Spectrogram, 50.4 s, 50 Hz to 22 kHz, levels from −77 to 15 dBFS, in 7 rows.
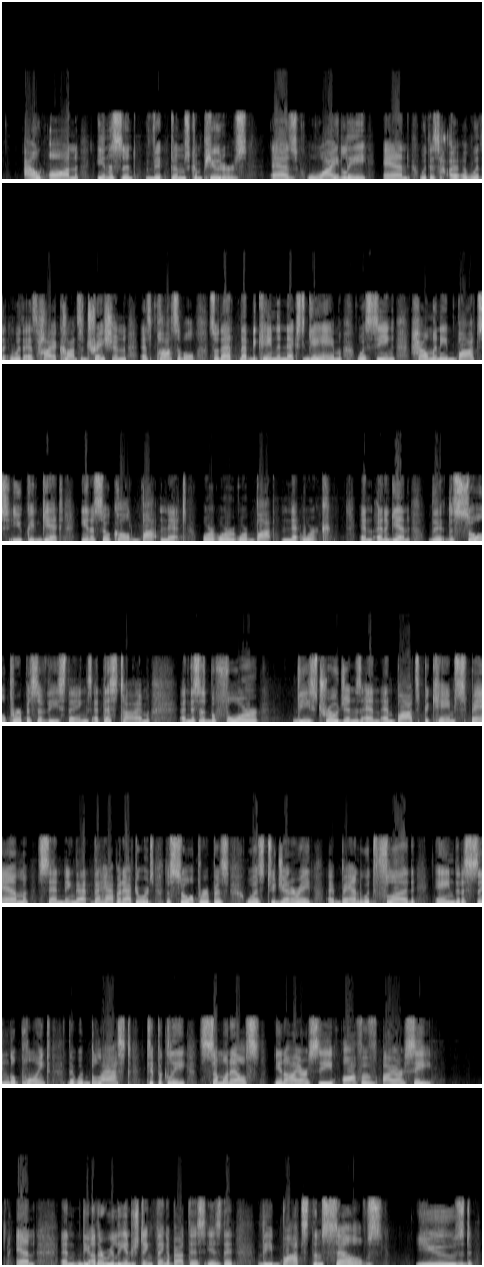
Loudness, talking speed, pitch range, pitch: -17 LUFS, 135 wpm, 125-170 Hz, 145 Hz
